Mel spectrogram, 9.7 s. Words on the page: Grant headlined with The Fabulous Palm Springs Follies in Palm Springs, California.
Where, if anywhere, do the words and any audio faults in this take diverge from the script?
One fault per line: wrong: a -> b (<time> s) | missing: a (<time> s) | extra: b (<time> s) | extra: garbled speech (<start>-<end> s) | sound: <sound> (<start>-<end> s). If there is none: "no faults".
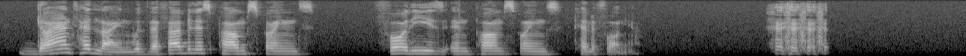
sound: laugh (7.7-8.3 s)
